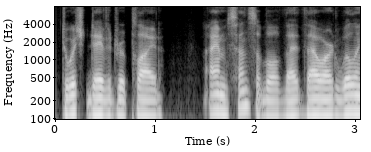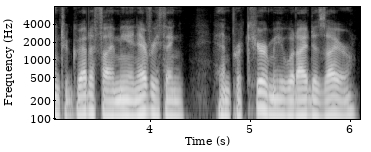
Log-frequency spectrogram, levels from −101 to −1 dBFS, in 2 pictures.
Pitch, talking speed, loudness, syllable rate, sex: 110 Hz, 225 wpm, -18 LUFS, 6.7 syllables/s, male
